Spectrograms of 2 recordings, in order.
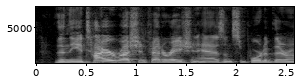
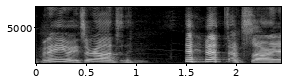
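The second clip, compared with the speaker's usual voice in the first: ordinary talk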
